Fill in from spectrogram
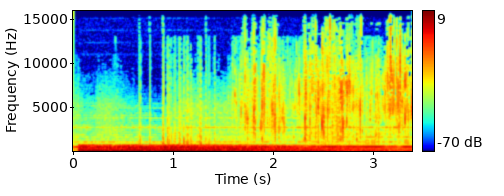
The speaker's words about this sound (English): Damn, sounds like Isaiah's hand cannon, but louder, if that's even possible.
